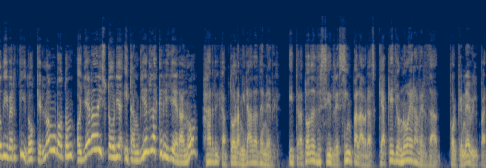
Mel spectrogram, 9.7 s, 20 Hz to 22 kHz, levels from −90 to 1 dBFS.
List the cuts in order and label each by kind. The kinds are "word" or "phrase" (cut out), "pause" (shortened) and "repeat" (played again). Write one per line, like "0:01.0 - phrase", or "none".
0:04.0 - pause

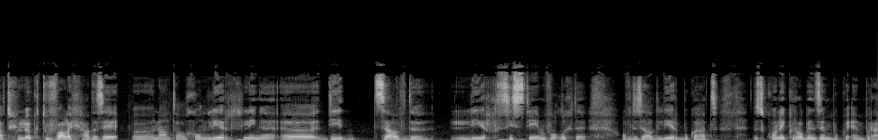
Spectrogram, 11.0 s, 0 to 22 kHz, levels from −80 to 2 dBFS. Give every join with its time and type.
0:01.5 - word

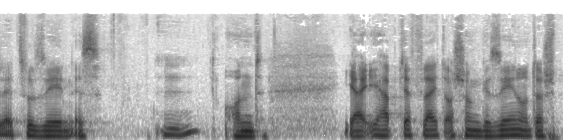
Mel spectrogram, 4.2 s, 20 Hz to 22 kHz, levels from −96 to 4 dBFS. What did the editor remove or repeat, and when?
none

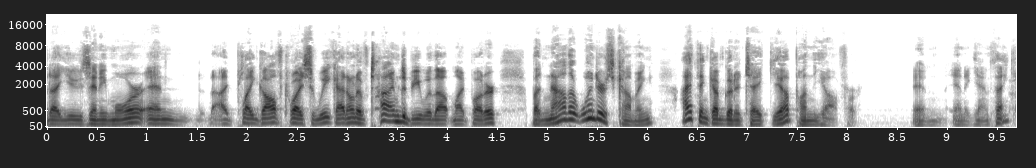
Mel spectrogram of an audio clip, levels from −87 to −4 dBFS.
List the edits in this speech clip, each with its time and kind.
none

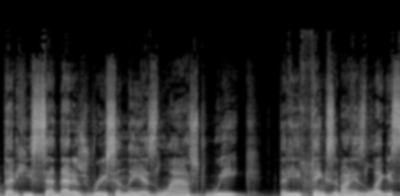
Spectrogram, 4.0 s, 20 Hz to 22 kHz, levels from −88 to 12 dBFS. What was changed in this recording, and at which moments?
0:02.7 - pause

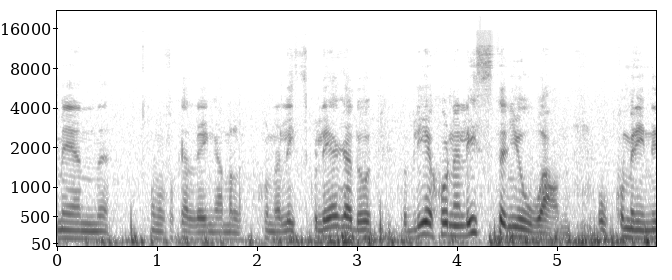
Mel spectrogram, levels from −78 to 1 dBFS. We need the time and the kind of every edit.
none

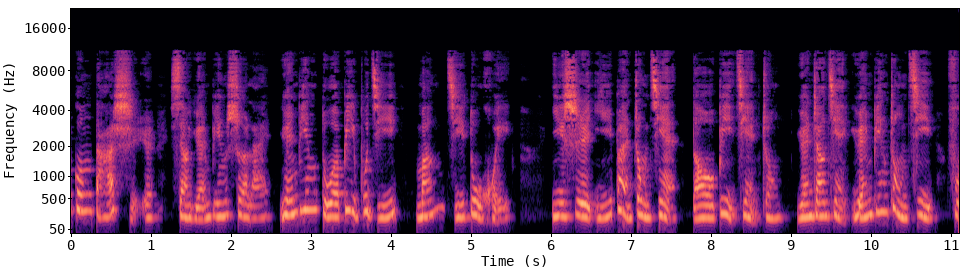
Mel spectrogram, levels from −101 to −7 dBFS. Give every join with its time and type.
0:02.6 - pause
0:07.7 - pause
0:09.0 - pause

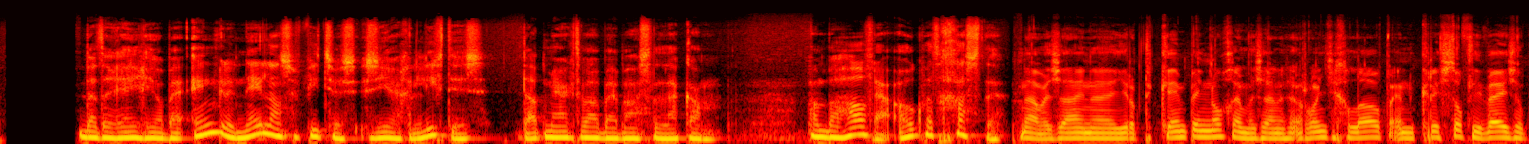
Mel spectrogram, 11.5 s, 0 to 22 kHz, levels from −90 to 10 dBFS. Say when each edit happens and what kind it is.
0:06.5 - phrase

